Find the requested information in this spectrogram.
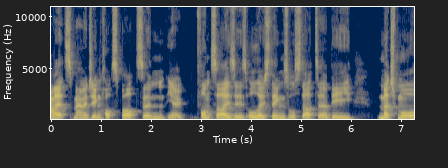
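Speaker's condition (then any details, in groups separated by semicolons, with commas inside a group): No condition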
